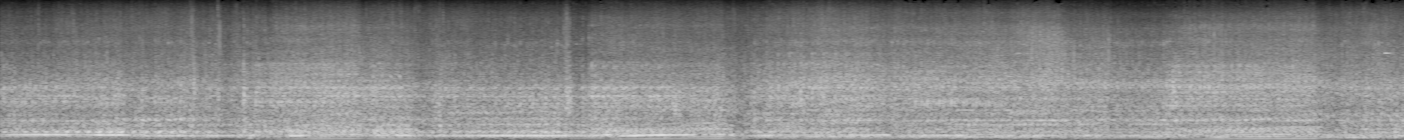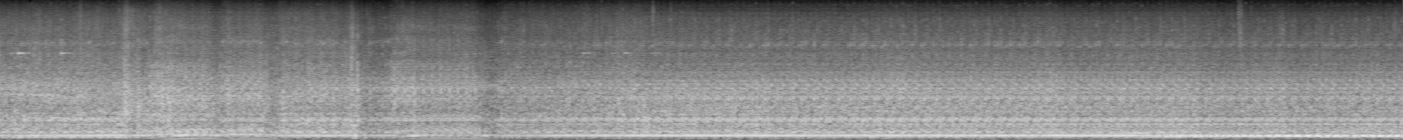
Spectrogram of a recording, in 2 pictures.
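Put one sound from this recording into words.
A forklift's diesel engine rumbles and revs close by.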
